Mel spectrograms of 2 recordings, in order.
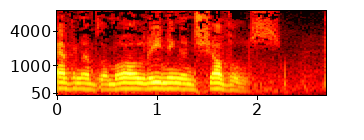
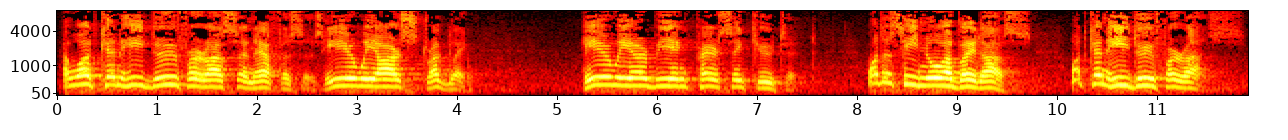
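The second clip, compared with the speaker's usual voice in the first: rising, higher and more anxious as the complaint builds; doubting church members; 5 semitones higher, 7 dB louder than usual. Retold or imitated. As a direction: voice the struggling church's worried doubts. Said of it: "they don't say".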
